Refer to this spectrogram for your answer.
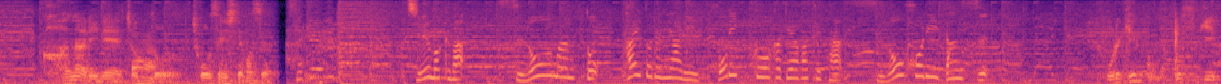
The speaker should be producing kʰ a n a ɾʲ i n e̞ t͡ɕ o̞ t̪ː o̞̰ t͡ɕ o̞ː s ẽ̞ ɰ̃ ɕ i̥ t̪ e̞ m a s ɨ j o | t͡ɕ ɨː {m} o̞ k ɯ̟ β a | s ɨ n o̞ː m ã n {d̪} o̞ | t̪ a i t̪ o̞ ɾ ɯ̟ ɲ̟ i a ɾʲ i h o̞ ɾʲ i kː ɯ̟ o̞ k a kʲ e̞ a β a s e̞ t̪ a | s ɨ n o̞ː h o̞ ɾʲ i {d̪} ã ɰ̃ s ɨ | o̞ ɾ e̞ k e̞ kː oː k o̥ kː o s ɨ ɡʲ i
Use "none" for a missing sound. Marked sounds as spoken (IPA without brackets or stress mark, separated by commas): m, t̪, d̪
